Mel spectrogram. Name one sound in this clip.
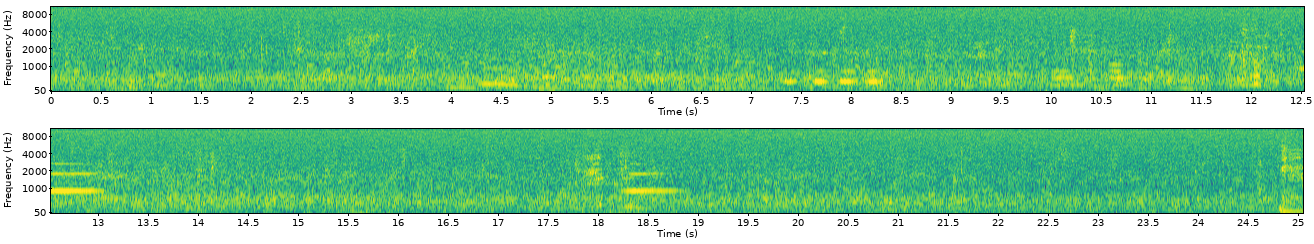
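A large group of people murmurs and chatters far off in a wide open space.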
